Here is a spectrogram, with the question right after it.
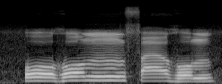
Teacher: mim sukun bertemu fa, itu izhar syafawi, maka tidak boleh berdengung. 1 ayun saja.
